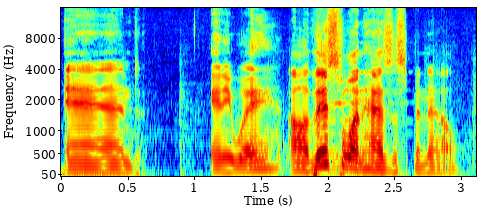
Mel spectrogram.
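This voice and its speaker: With a medium-pitched, slightly bright voice at normal speed, a young man rambles casually as he plays a video game, often breaking off mid-thought. He's a let's play host, and game audio plus faint background noise run underneath.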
